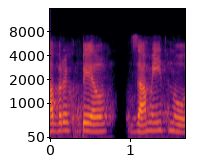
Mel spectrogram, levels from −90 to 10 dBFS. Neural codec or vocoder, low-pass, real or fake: codec, 16 kHz, 4.8 kbps, FACodec; 7.2 kHz; fake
